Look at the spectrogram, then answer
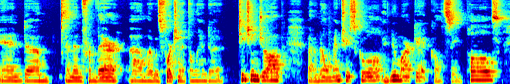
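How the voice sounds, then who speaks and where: In a Canadian accent, a man speaks fairly slowly at a fairly high pitch with fairly even intonation, and the room echo is audible. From Toronto, Canada. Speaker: retired school district leader. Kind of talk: interview.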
